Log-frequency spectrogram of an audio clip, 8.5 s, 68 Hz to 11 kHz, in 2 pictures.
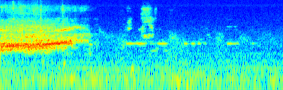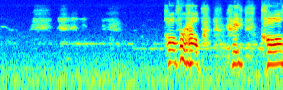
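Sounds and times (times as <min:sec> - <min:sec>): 
malfunctioning car skidding out of control with tire screech: 0:00.0 - 0:02.4
low rumbling background: 0:01.4 - 0:08.4
scattered squeaks and chirps: 0:01.8 - 0:08.4
speech: 0:06.8 - 0:08.4.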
